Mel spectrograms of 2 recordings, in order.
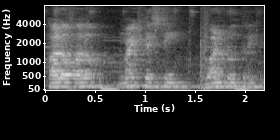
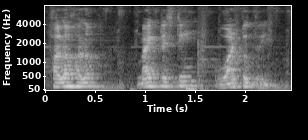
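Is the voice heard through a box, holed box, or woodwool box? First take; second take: woodwool box; box. First: The voice comes from inside a woodwool board box. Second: The voice comes from inside a closed box. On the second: "మైక్రోఫోన్ని బయట పెట్టి box లోపల తలబెట్టి మాట్లాడుతున్నాను"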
